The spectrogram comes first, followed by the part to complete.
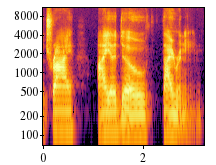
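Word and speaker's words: triiodothyronine: iodo thyronine or T3 so Tri and then you pronounce that other I so Tri iodothyronine or T3 for short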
